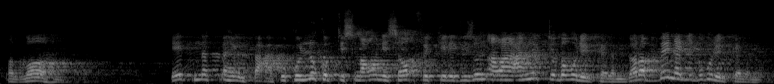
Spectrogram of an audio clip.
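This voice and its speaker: A man with an Egyptian Arabic accent preaching a sermon. He repeats rhetorical questions, moves between quiet talk and shouting, and chants verses slowly. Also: high voice, very animated. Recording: very echoey hall.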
